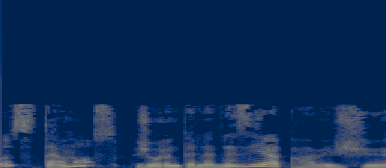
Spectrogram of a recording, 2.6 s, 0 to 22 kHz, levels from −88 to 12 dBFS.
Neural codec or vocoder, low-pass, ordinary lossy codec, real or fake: codec, 44.1 kHz, 2.6 kbps, SNAC; 10.8 kHz; MP3, 32 kbps; fake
